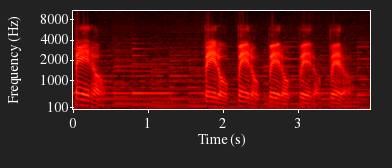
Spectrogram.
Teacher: Notice your tongue at that single R. It's a quick, light tap. It's tapping pero, pero, pero inside of your mouth. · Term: flap, flap T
